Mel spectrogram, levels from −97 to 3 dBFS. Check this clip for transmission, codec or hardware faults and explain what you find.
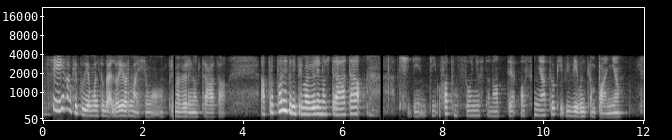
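The speech has one transmission fault, packet loss filled with silence, heard through a G.711 telephone-band path of roughly 300 Hz to 3.7 kHz.

Packet loss filled with silence: at 2.6 s (40 ms), 6.74 s (60 ms) and 9.78 s (40 ms), missing packets become hard-edged gaps of true silence. The lengths are multiples of 20 ms, which fits 20 ms packets. Concealment would instead smear or repeat the sound.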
